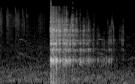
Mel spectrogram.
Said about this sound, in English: Let us roll the dice for you.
